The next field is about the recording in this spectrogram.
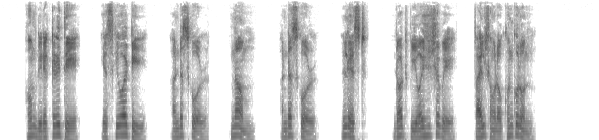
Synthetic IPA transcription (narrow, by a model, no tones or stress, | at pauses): homɖiɾek̚ʈoɾit̪e | eskuaɾʈi | ɐɳɖəɾskuɾ | nam | ɐɳɖəɾskuɾ | lisʈ | ɖɔʈbioajɦiʃebe | fʰajlʃɔŋɾokʰːonkoɾun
